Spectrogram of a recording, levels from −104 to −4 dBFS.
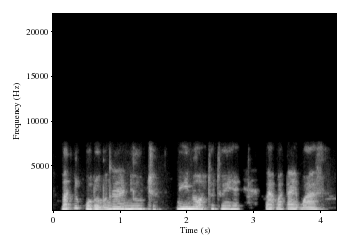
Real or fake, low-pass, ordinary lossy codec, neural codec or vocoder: real; 7.2 kHz; Opus, 32 kbps; none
